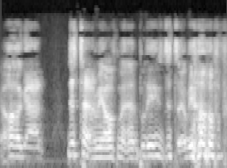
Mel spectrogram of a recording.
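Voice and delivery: slow, high, fake begging computer voice. Voicing the strained computer begging to be turned off: mock pleading as the computer. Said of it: "my whole pitch is gonna be like".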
